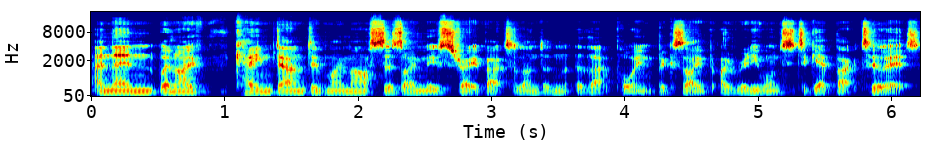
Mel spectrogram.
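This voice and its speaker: On a very clean recording with a silent background, a man's speech moves at a fairly quick pace. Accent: Home Counties. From England, Buckinghamshire (home counties). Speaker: artist. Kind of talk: casual interview chat. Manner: halting, many fillers.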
